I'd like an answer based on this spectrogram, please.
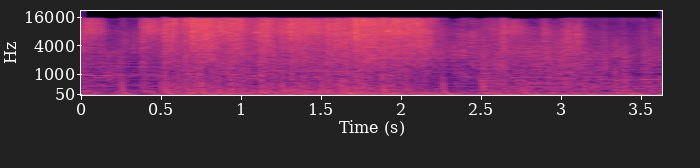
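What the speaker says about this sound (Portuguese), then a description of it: "Pronto, tomamos muito tiro," Sustained rapid gunfire from the shooter game Warhammer 40k Boltgun, loud bursts and thumping impacts packed tightly together with no letup across the few seconds.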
